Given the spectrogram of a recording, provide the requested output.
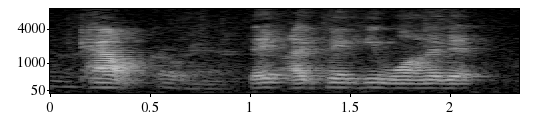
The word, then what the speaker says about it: Cowen: And they pronounced so instead of being pronounced Cohen, it's Cowan.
